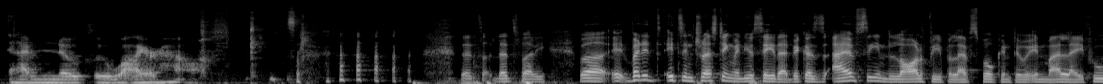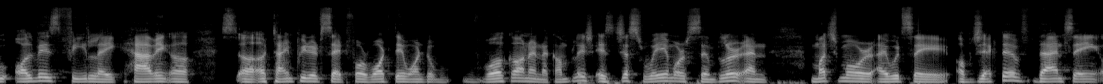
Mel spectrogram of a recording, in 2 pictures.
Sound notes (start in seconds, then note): 2.4 chuckling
